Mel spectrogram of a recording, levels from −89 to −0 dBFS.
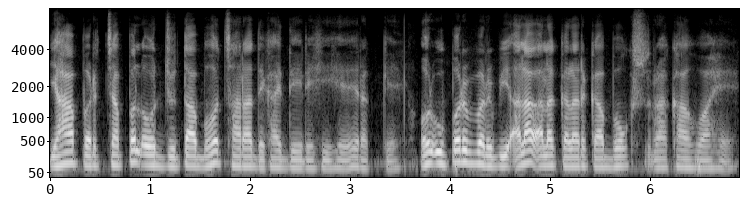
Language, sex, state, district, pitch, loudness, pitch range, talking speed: Hindi, male, Arunachal Pradesh, Lower Dibang Valley, 125 Hz, -19 LUFS, 110-140 Hz, 215 wpm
